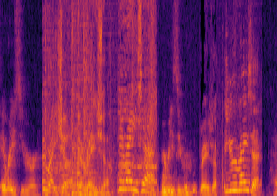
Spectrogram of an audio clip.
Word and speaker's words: Erasure: Erasure. Erasure. Not eraser. Is that right?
